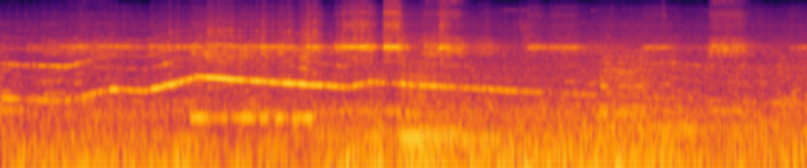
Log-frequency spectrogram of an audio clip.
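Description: A siren wailing with its pitch gliding: it jumps up quickly, then sinks slowly, several times, and fades out past the middle. It plays over a steady low street rumble.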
